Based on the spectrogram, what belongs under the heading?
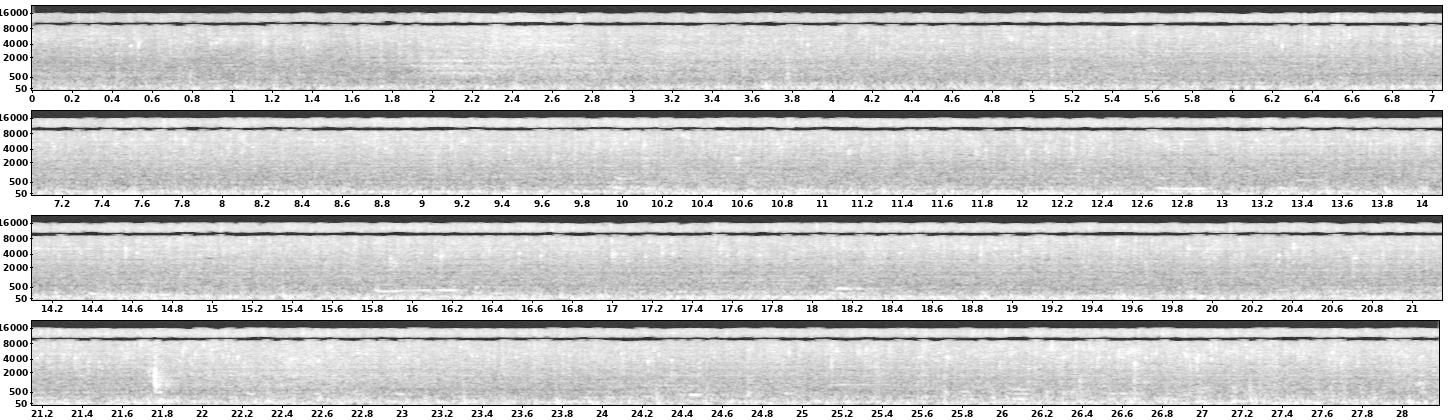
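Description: Food frying in hot oil: a steady sizzling hiss, with a single sharp click about three-quarters of the way through.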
